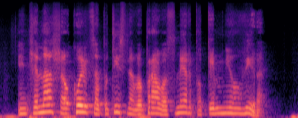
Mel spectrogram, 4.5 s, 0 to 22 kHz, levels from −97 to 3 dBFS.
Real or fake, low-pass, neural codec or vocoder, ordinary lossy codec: fake; 19.8 kHz; codec, 44.1 kHz, 2.6 kbps, DAC; none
